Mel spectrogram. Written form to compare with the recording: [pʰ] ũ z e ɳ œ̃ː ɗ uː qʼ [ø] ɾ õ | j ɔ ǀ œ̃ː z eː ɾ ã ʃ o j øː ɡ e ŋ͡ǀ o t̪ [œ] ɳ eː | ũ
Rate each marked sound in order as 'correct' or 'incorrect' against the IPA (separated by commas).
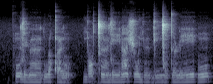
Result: correct, correct, correct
